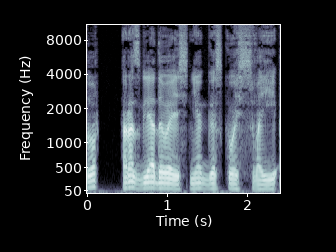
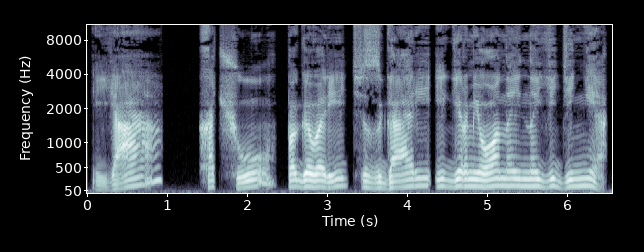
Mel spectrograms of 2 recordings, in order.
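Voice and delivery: slow, raised, deliberate delivery; insistent repetition; 5 semitones higher, much slower than usual. A narrator's reading. Dumbledore repeating his wish to see pupils alone, insistent. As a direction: spell it out slowly and insistently. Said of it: "повторил Дамблдор".

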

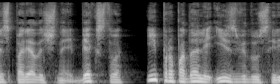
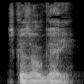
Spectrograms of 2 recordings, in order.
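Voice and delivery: usual speaking voice

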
